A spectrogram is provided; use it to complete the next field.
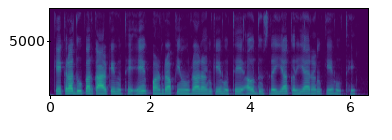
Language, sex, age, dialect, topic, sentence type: Chhattisgarhi, female, 31-35, Western/Budati/Khatahi, agriculture, statement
